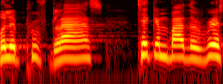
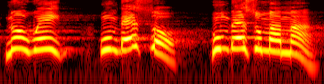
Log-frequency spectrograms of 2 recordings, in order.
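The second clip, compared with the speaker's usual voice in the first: put-on high, loud child begging for a kiss; cling and beg in a small boy's wail; boy pleading with his mother not to leave; child's screaming plea; 11 semitones higher, 11 dB louder than usual. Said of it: "he screamed and grabbed her wrist".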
